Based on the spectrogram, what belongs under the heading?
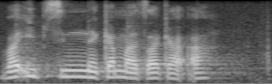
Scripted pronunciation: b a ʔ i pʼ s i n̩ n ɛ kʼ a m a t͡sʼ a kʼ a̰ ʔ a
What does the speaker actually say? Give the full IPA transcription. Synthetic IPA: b a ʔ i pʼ s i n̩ n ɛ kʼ a m a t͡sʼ a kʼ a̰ ʔ a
